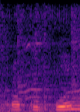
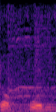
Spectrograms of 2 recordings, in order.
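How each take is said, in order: First: The full number is said before pun. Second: The number shortens into a doubled consonant before pun.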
